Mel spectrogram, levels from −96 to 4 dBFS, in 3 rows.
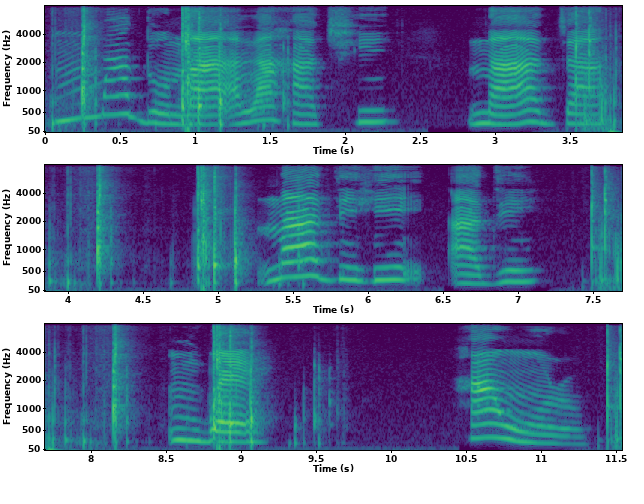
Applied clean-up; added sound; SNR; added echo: none; Crushing; 4 dB; none.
